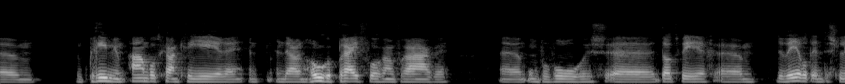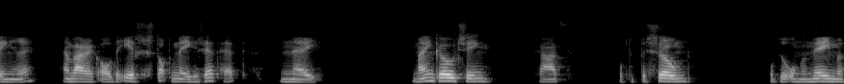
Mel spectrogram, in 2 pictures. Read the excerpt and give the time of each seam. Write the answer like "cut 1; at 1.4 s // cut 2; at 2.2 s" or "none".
cut 1; at 2.7 s // cut 2; at 9.0 s // cut 3; at 11.1 s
